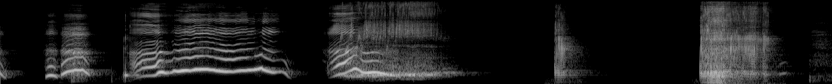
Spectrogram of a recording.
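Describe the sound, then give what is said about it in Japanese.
Several fart sounds from a maid break out one after another, a short one and then a louder, buzzy blast, between drawn-out high-pitched moaning and gasping vocal sounds as she twitches, all fairly loud. “かわいい声でビクンビクンしながらおならの連発。”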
